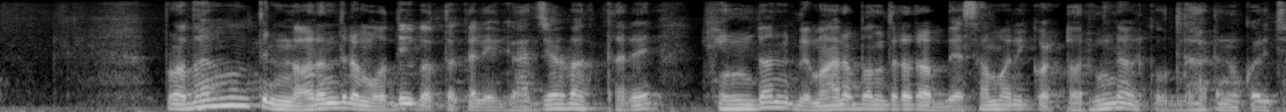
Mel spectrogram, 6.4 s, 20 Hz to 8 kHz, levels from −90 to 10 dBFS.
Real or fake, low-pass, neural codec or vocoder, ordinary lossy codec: fake; none; codec, 16 kHz, 4 kbps, X-Codec, HuBERT features, trained on general audio; none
